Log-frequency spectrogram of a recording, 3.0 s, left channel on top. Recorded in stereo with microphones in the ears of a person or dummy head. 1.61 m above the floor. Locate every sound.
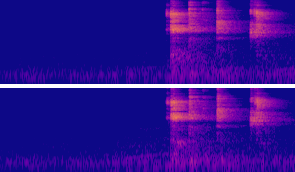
1.7 s a crack: 15° left (ahead or behind), 1.6 m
